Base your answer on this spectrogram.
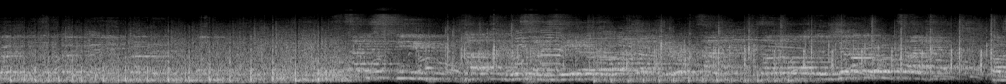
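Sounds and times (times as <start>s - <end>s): music: 0.0s - 3.5s, 5.2s - 8.1s
voices: 0.0s - 10.0s
spectators clapping: 4.2s - 10.0s.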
